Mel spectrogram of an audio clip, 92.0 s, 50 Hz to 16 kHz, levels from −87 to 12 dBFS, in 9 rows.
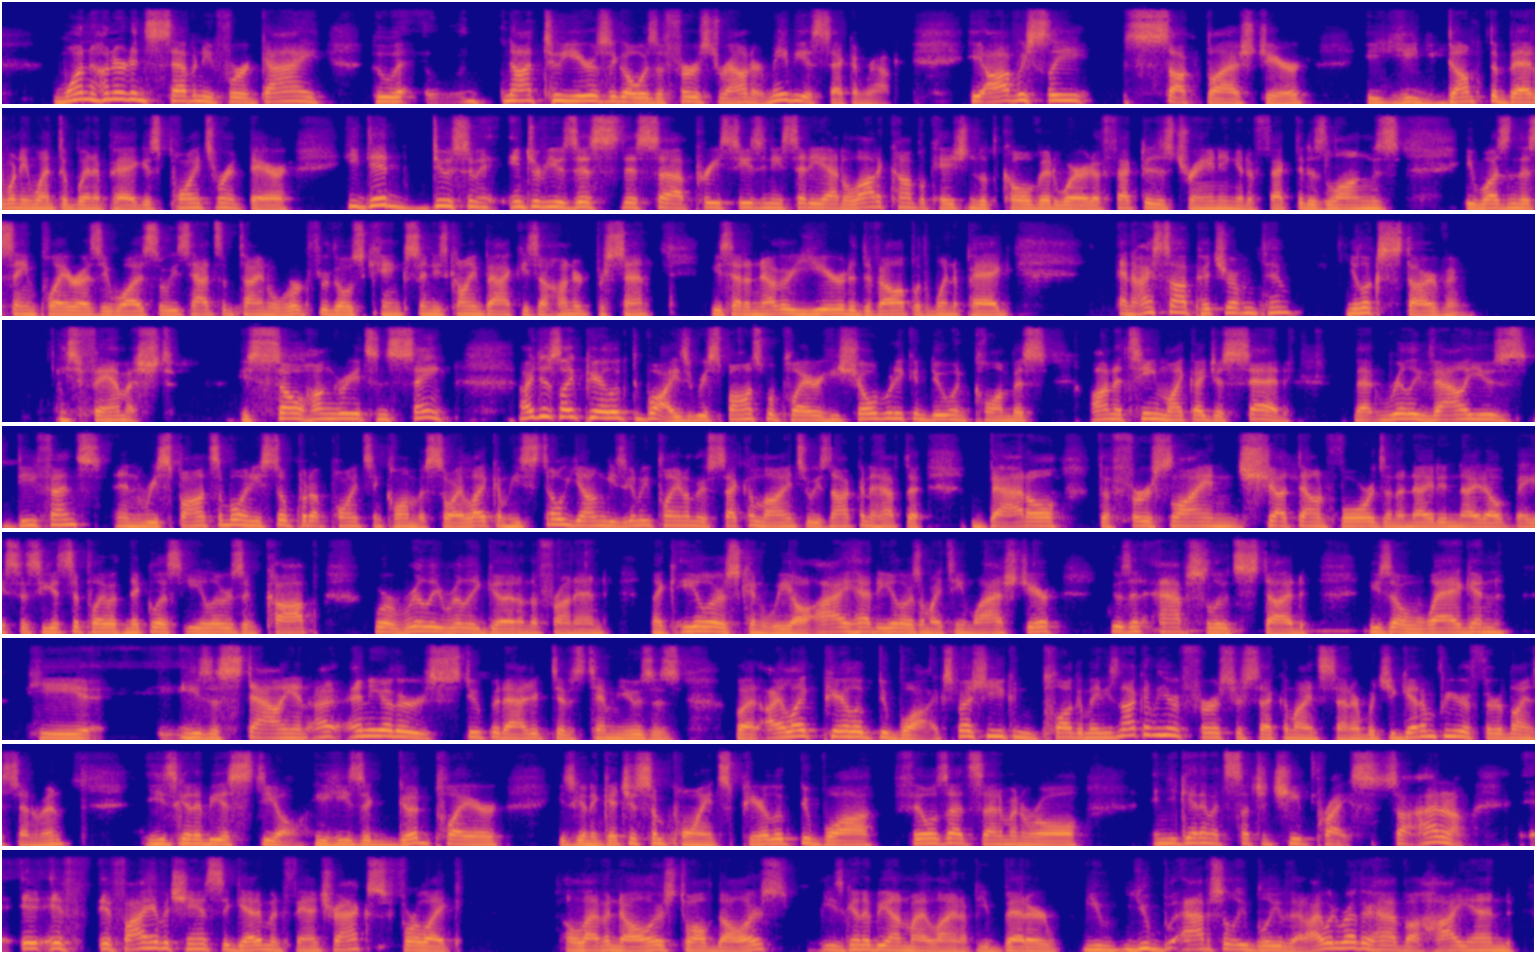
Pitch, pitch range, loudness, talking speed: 145 Hz, 135-165 Hz, -18 LUFS, 225 wpm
